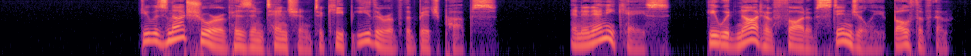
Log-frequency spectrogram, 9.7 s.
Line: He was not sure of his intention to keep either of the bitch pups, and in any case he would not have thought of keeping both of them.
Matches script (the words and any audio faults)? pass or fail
fail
